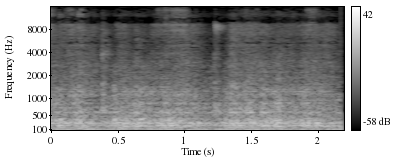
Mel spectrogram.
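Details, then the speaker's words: Maytag washer model MVWC565FW2 on spin cycle: steady grinding with rough low drone, never reaching full spin speed. "So curious what you think this noise is. It doesn't seem to want to spin."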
